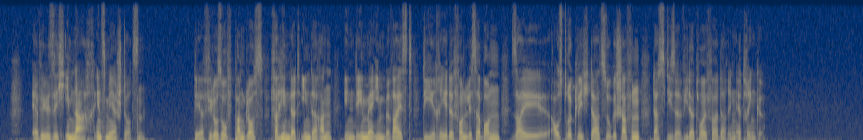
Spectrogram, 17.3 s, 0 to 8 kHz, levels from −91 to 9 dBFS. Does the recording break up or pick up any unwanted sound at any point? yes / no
no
